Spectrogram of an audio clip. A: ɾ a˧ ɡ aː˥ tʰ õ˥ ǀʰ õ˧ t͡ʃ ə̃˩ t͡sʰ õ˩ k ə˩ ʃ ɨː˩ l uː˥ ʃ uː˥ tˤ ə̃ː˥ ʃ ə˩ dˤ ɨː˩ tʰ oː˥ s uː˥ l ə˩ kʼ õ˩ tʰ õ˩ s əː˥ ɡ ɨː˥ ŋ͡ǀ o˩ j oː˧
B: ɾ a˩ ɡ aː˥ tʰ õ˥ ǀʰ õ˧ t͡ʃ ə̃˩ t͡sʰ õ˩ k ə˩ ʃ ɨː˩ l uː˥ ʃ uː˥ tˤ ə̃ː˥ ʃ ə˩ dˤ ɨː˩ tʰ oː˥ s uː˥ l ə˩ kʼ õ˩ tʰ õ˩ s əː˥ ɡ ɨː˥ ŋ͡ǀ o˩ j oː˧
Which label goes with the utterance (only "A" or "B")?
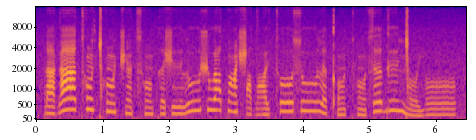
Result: B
